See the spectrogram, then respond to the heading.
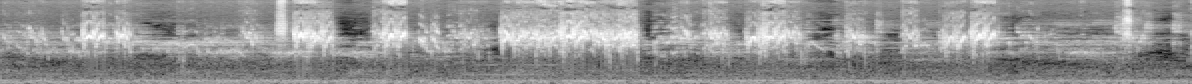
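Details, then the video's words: Lively happy budgie chirping: dense, loud bursts of rapid twittering nearly every half second, strongest around two and between three and four seconds, with almost no pause. "Happy budgie chirping sound"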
